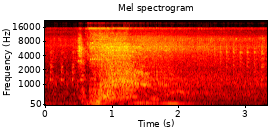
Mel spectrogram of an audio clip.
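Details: 2008 Acura MDX engine, sharp throttle blip and release: light ticking under the revs as it settles; owner asks what causes the knock, source undetermined.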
